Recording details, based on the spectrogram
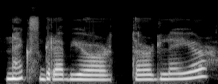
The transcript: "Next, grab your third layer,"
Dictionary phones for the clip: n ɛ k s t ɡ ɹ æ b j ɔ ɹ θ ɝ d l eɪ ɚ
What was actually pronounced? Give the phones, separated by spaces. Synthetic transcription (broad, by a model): n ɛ k s t ɡ ɹ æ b j ɔ ɹ t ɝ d l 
